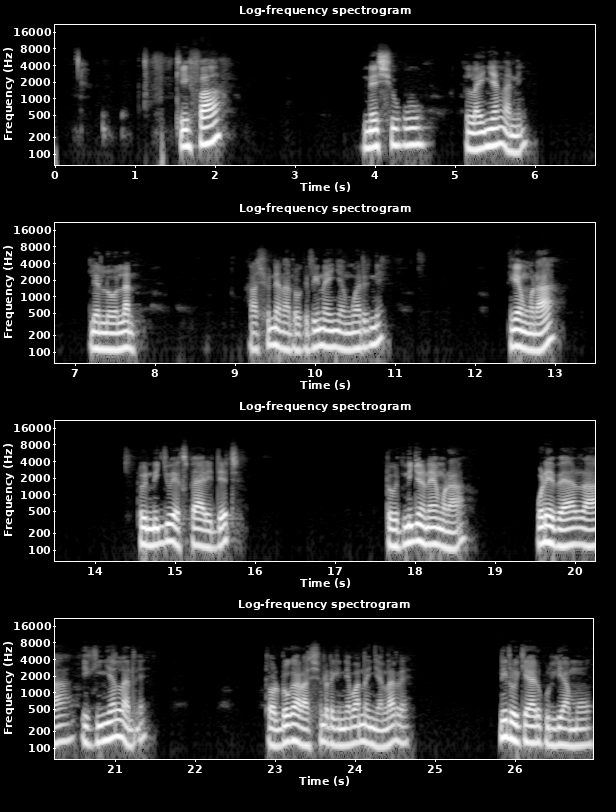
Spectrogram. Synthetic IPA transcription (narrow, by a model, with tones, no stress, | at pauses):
kɪ˦fa˦ | nɛ˦ʃu˦ku˦ | la˨i˦ɲa˦ŋa˨nɪ˨˦ | lɛ˨lɔ˨la˦n | a˨ɾa˨ʃu˦na˨na˨tɔ˨ki˨ti˦na˨i˦ɲa˨ŋwa˦ɾi˦nɛ˦ | nɪ˦kɛ˨ŋʊ˨ɾa˨˦ | tɔ˨kɪ˨ni˦d͡ʒʊ˦ɛ˨kspa˦ja˨ɾi˨dɛ˦t | tɔ˨kɪ˨tnɪ˦d͡ʒʊ˦nɛ˨na˦ŋʊ˨ɾa˨ | wɔ˦ɾɛ˨pɛ˨˦ɾa˨˦ɪ˨k̬ɪ˦ɲa˦la˨tɛ˦ | tɔ˨dʊ˦ka˨ɾa˨ʃʊ˦nda˨ɾɪ˨kɪ˨na˦ba˦na˦˨ɲa˨la˦tɛ˨ | nɪ˦tɔ˨ka˦ja˦ɾku˨li˦a˨mɔ˦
